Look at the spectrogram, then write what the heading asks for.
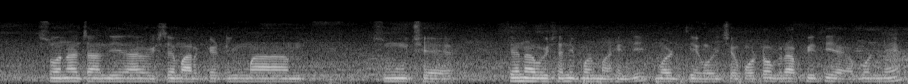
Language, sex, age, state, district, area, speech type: Gujarati, male, 30-45, Gujarat, Valsad, rural, spontaneous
